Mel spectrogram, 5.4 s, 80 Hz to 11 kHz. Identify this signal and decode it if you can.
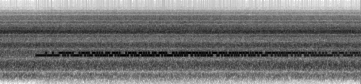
RTTY (75 baud, 170 Hz shift), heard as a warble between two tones, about 1360 Hz centre, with radio static. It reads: AGN? AGN? PSE RPT UR NAME DE EA1LTK …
